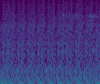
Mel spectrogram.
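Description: Dense, continuous automatic gunfire from the video game Killing Floor, a rapid unbroken barrage of shots filling the whole moment at steady loudness with no voices.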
